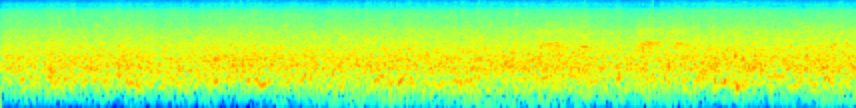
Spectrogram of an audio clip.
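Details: Steady rushing of a stream or small waterfall fills the whole recording with broad, even hiss, and no animal voice stands out.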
